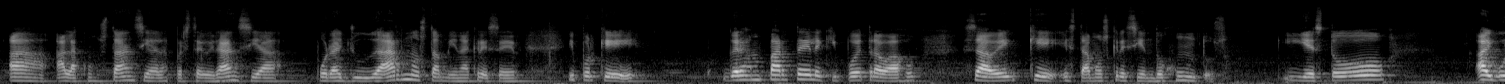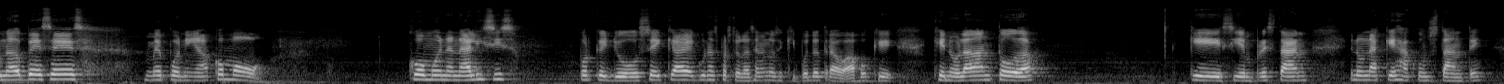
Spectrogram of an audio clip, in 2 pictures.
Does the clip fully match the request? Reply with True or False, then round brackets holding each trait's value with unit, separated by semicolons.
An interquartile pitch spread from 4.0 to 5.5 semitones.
True (4.6 semitones)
